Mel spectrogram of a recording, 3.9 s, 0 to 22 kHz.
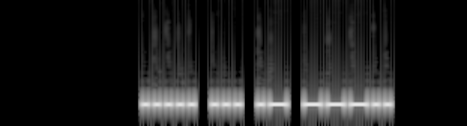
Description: Morse code, heard as a keyed tone, about 25 wpm, 700 Hz. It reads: 5SA8
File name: practice / 25wpm / Four Letter-Number Combinations - 25wpm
